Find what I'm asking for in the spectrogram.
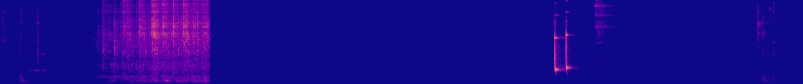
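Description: Sewing machine stitching tucks on a blouse, one short burst of steady rapid stitching, followed by a few sharp clicks and faint handling sounds in a quiet room.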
